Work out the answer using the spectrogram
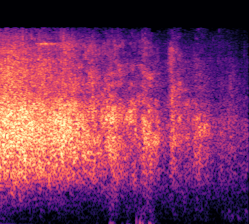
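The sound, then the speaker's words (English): Church audience applause after a prayer at a service, a broad steady wash of clapping that thins and softens slightly over its length. “Put your hands together, you may be seated.”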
